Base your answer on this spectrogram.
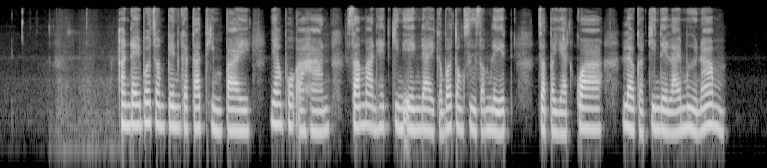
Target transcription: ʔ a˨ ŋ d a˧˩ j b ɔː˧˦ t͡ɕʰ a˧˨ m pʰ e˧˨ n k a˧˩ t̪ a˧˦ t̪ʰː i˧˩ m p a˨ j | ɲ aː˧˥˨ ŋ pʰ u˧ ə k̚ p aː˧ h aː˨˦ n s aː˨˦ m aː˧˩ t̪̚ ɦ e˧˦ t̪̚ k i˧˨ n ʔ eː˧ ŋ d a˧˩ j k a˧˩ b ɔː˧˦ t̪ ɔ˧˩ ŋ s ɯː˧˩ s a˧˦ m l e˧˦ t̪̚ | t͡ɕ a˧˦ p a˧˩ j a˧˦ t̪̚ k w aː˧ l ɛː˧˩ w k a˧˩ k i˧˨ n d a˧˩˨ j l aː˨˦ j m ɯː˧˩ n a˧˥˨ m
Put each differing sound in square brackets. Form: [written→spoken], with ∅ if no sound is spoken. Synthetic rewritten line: ʔ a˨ [ŋ→n] d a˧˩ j b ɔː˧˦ [t͡ɕʰ→t͡ɕ] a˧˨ m [pʰ→p] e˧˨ n k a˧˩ t̪ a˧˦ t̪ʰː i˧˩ m p a˨ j | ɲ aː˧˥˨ ŋ pʰ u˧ ə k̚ [p→ʔ] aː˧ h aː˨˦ n s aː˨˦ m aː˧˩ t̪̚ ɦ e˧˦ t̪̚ k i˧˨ n ʔ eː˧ ŋ d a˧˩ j k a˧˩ b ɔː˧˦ t̪ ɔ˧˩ ŋ s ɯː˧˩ s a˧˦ m l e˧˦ t̪̚ | t͡ɕ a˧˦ p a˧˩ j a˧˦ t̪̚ k w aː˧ l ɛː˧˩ w k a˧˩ k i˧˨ n d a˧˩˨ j l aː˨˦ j m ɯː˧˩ n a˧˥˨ m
